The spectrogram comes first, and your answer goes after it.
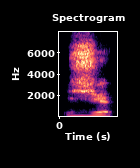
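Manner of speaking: "je" with a soft zh sound as in measure. Shown as a demonstration. Teacher showing the soft G sound in "je". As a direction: say "je" with the French soft G, like the s in pleasure. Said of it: "we want to preserve the sound".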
